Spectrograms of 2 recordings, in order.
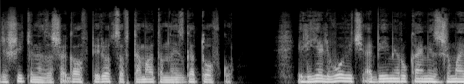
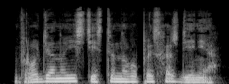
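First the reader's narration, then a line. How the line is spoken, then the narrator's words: Plain. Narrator (Russian): сказал я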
